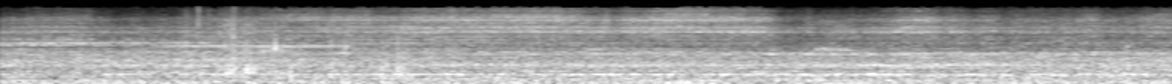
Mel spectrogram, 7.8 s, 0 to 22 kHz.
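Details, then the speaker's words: Bosch IDS 2.1 inverter heat pump outdoor unit, just called for cooling: steady rushing hiss with a faint high squeal as refrigerant runs through the lines returning oil to the compressor, done every start; normal oil-return cycle. "so what's happening right now is that it's running the refrigerant through the line and bringing the uh any oil home that might have gone out into the system and it does that every time"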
